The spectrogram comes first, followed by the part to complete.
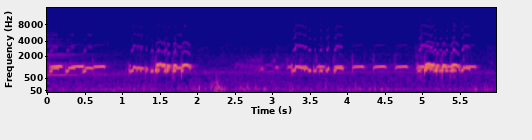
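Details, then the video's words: Local wild zebra dove singing, a recording for stimulating captive birds: repeated phrases every two seconds or so, each a rapid burst of stuttered coos trailing into evenly spaced short notes, with a low steady hum behind. "Pancingan burung perkutut lokal alam gacor"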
